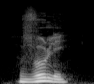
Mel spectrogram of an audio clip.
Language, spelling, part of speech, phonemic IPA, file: French, voler, verb, /vɔ.le/, Fr-voler.ogg
- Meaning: 1. to fly through the air 2. to pursue flying 3. to scarper, flee 4. to steal, rob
